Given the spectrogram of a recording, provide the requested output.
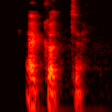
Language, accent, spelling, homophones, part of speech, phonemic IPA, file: French, Canada, accote, accotent / accotes, verb, /a.kɔt/, LL-Q150 (fra)-accote.wav
- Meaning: inflection of accoter: 1. first/third-person singular present indicative/subjunctive 2. second-person singular imperative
